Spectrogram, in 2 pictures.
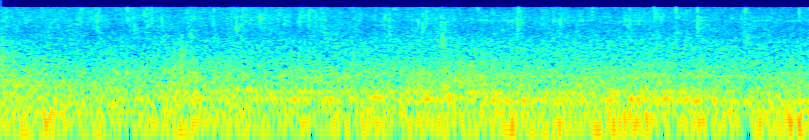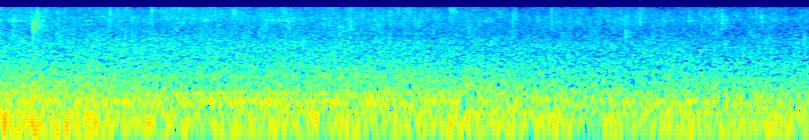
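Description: Steady rain with a low rolling rumble of thunder, swelling about halfway through and easing off near the end.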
